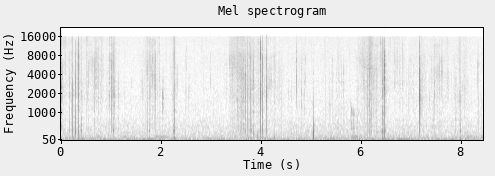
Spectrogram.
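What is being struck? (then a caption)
Plastic gel bead cold pack. A pink plastic gel bead cold pack is held in both hands while long nails tap and scratch across it. Bright, crinkly crackles and scratchy rustling are broken up by sharp, quick taps, each dying away almost instantly in a close, quiet space.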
